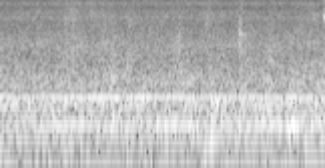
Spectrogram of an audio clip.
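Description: A steady electrical hum with a hiss behind it, unchanging throughout.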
